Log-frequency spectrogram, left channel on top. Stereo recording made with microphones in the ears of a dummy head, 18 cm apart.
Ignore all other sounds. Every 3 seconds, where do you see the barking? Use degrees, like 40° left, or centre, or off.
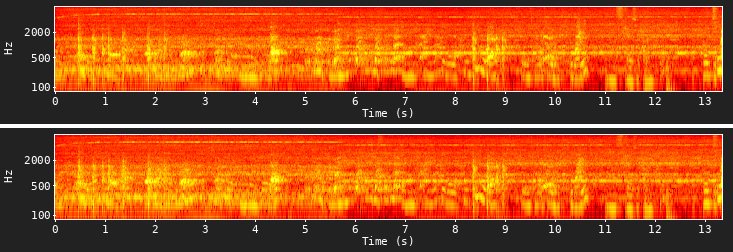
40° right, 30° left, 60° left, 70° left, 80° left.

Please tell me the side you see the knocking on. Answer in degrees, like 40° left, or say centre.
30° left.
